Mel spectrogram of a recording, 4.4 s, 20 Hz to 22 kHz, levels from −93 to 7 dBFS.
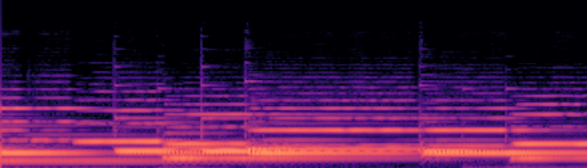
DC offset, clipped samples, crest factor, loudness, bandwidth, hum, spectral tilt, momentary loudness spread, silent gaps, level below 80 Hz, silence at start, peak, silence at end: under 0.1%; under 0.1%; 12 dB; -23 LUFS; 5.4 kHz; none; -9.5 dB/octave; 6 LU; none; -76 dBFS; 0 s; -10 dBFS; 0 s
